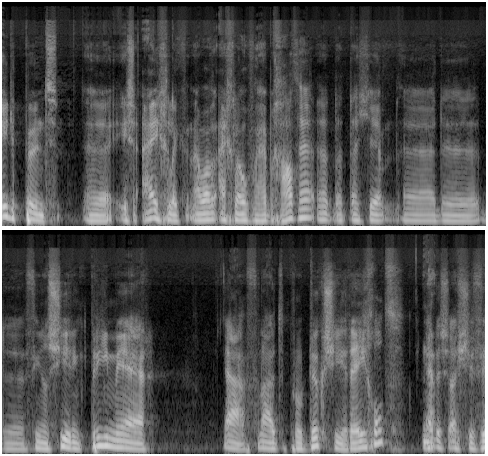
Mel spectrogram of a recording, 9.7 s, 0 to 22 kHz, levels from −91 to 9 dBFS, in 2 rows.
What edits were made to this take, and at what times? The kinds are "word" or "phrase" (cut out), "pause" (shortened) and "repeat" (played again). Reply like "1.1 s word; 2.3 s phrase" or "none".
none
